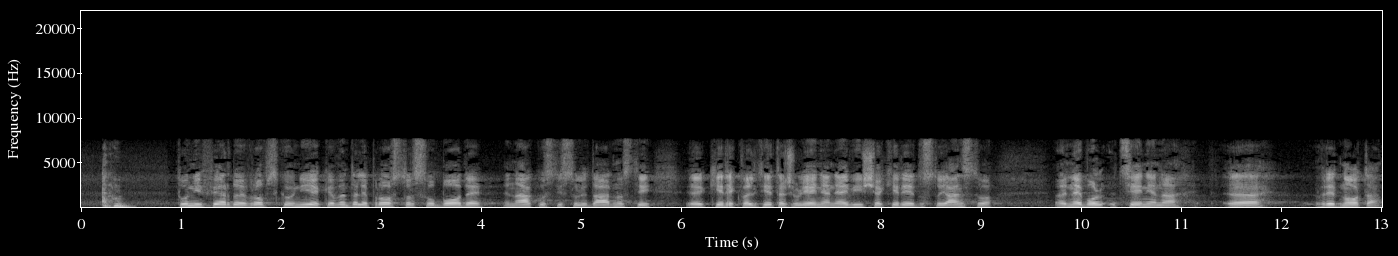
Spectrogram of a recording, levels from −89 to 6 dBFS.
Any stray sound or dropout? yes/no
yes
